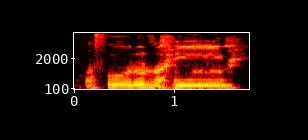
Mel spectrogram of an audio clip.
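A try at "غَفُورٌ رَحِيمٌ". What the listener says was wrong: غفور نہیں غفورر. جی رحیمہ رحیم نہیں رحیمہ. دو زبر ہے نا میم پہ تو رحیمہ پڑھیں گے.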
